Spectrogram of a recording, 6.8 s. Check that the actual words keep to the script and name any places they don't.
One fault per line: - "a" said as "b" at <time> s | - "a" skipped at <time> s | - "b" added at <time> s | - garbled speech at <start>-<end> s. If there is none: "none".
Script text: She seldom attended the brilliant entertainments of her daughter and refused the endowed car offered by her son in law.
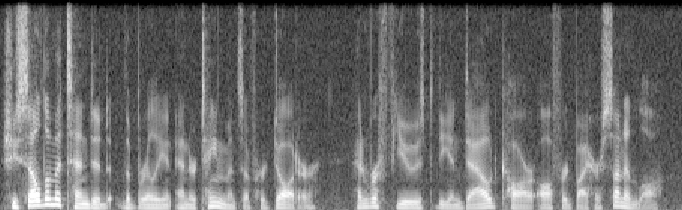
none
